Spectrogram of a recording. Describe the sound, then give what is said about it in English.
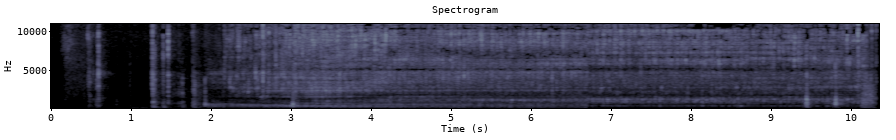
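A few soft clicks and knocks, then a steady stream of water runs from a tap into a glass for several seconds, the pitch rising slightly as it fills, fairly quiet. “Oh, I just wanted to take a glass of water.”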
